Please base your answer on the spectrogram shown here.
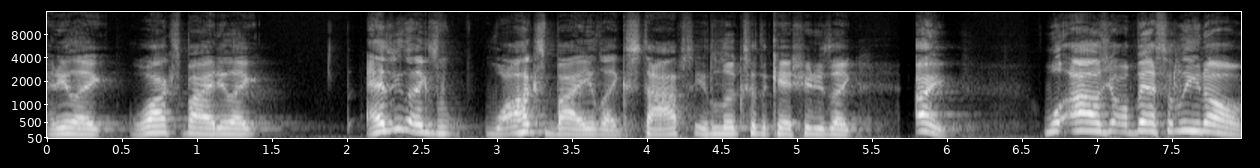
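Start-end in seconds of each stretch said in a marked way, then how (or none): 5.8-8.0 menacing, confrontational, threatening tone, pitched up. Retelling a man's question to a cashier, in a mock-threatening aggressive tone. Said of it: "he said it like threatening".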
